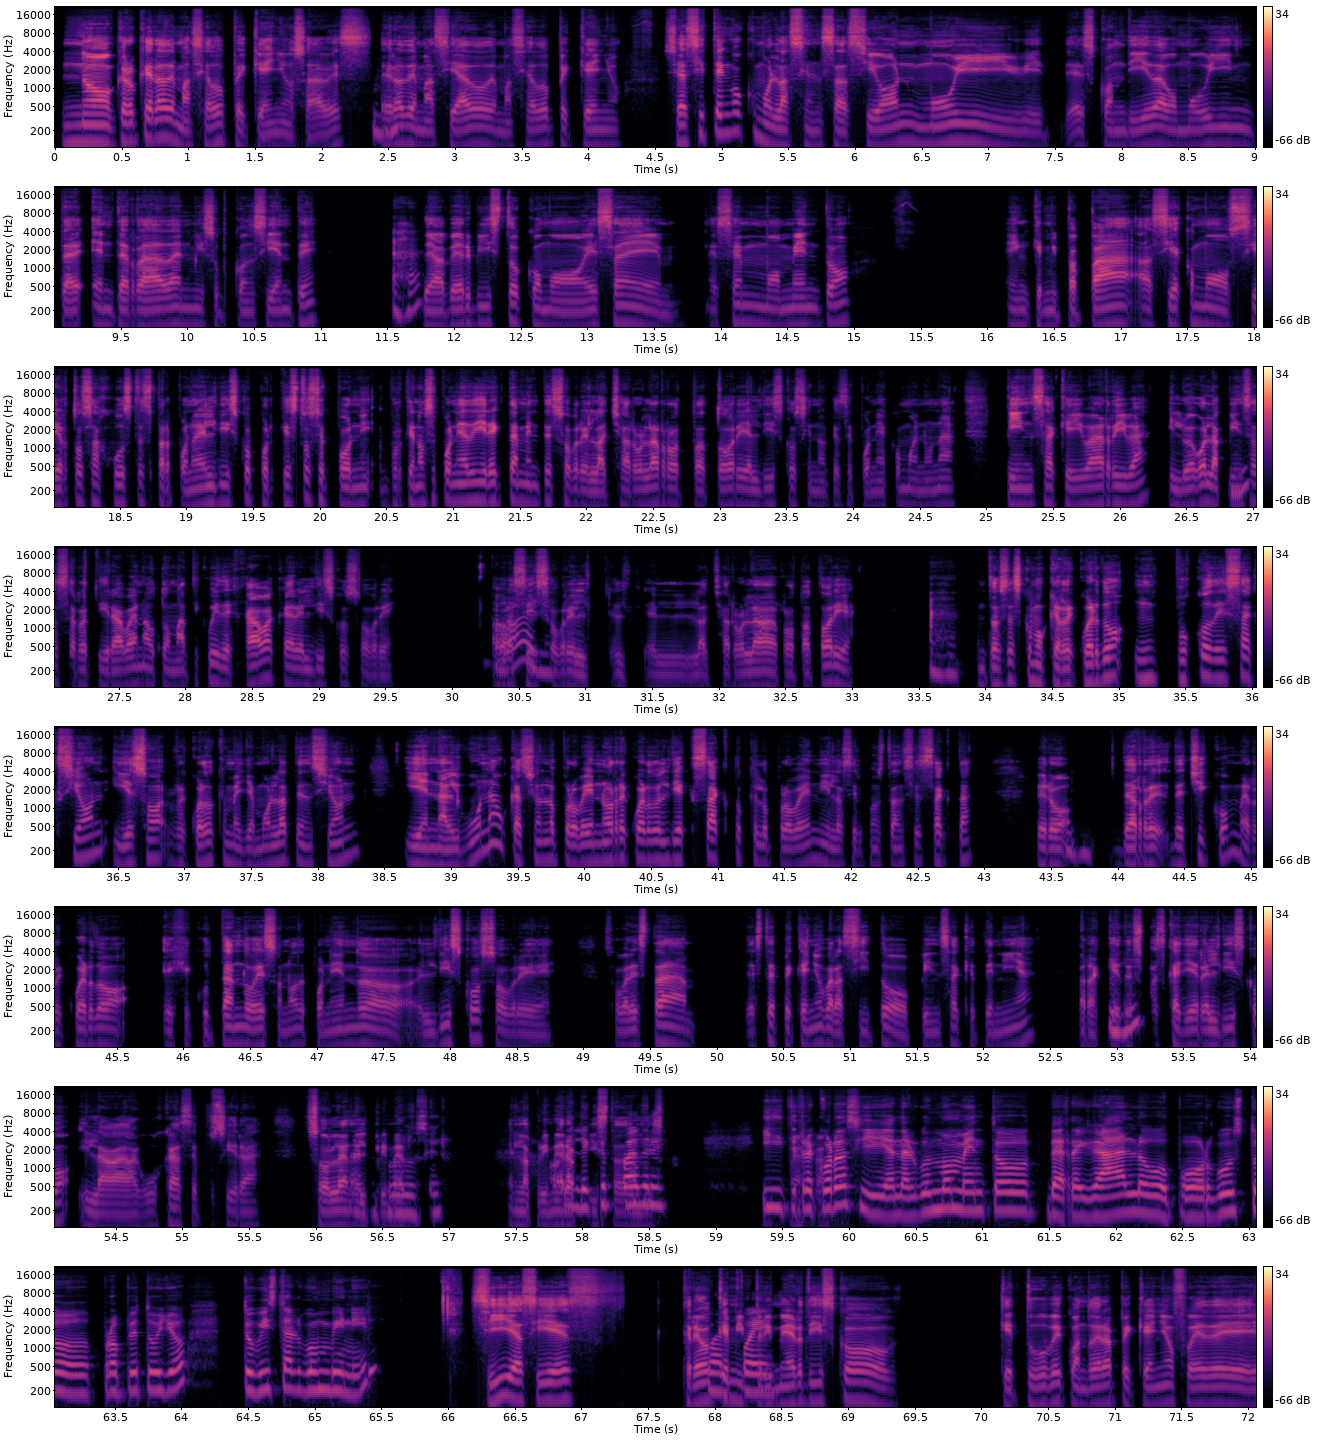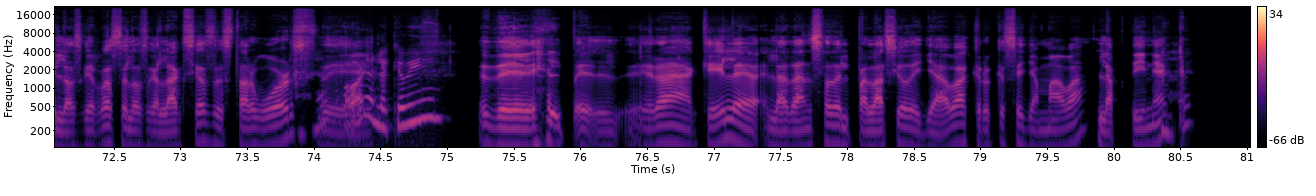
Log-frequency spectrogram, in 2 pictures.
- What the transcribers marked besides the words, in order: laughing while speaking: "del"
- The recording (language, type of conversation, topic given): Spanish, podcast, ¿Qué te atrajo de la música cuando eras niño/a?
